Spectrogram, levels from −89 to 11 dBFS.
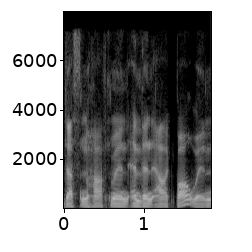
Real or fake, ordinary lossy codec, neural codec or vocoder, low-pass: real; MP3, 64 kbps; none; 7.2 kHz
